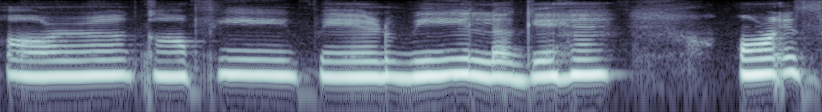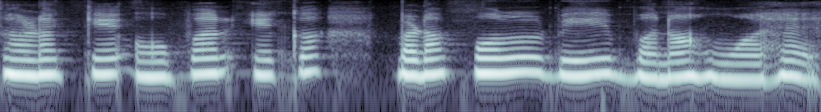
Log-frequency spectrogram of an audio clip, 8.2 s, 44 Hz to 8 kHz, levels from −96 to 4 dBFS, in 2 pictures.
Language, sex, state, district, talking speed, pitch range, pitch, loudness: Hindi, female, Punjab, Kapurthala, 130 wpm, 235-260 Hz, 245 Hz, -13 LUFS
